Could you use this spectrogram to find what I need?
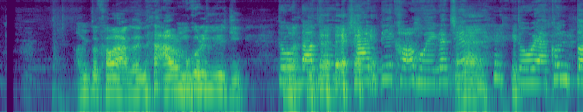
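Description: A young woman sings with feeling, close by.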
